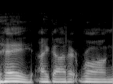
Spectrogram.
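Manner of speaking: ordinary talk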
